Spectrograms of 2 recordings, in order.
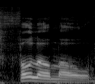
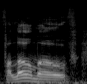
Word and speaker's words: Folomov: is from a company I believe it's pronounced foe Lomo or follow moe these guys reached out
